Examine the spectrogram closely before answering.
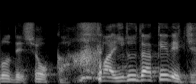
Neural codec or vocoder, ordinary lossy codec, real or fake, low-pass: codec, 16 kHz, 2 kbps, X-Codec, HuBERT features, trained on general audio; none; fake; 7.2 kHz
